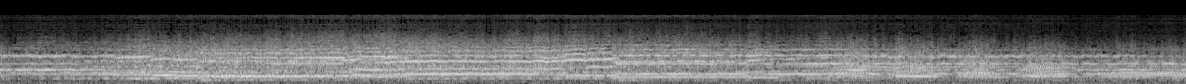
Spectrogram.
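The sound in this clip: A jeep drives across a field with a loud, steady engine drone whose layered harmonic tones waver and shift in pitch, with no talk over it.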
